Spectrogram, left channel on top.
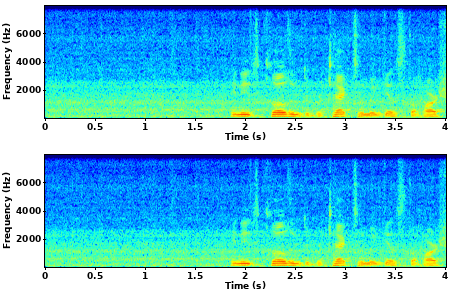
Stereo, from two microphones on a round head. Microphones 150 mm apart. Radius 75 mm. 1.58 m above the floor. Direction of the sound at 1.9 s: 5° left (ahead or behind).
